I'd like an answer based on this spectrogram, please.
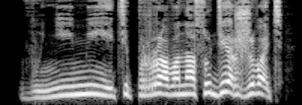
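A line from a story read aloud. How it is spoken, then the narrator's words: Through clenched teeth. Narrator (Russian): процедил Фэш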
